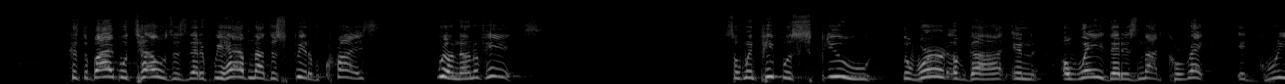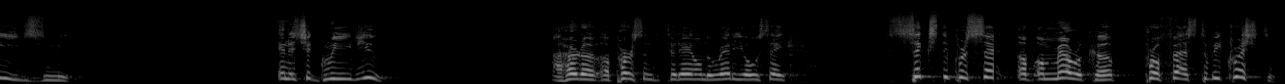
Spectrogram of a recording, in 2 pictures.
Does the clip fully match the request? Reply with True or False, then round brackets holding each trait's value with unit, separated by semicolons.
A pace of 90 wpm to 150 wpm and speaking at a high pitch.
True (140 wpm; 250 Hz)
